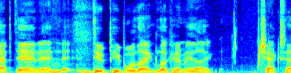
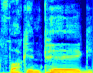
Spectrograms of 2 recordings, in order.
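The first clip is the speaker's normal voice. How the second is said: mock jeering, cursing, put-on screaming; 3 semitones higher than usual. Retelling a friend screaming at a passing cop: imitating a friend screaming. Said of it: "he screamed".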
